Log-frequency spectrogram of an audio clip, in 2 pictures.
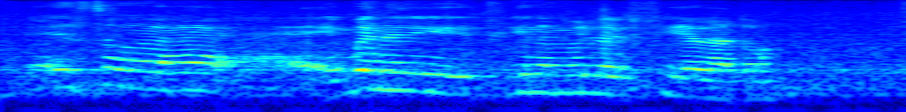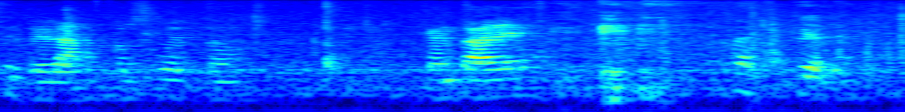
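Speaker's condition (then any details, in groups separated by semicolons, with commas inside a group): Cerebral palsy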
